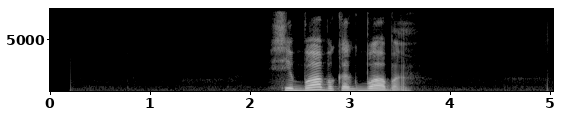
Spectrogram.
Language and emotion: Russian, neutral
